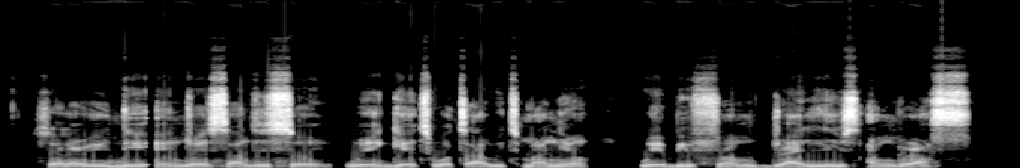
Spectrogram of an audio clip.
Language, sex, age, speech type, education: Nigerian Pidgin, male, 15-29, spontaneous, tertiary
